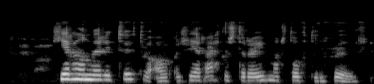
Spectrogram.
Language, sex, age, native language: Icelandic, female, 30-39, Icelandic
